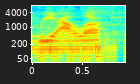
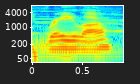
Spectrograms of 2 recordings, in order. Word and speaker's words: Reala: Basically one player is knight obviously and the other is reala who used to pronounce raila.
